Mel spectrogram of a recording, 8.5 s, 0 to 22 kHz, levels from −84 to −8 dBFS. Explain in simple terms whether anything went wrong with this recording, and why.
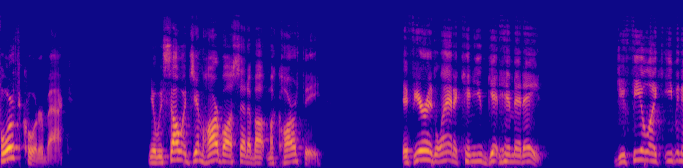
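Channels drifting apart: the left and right sides run on slightly mismatched clocks, so their delay creeps to about a millisecond, giving a slow flanging sweep throughout.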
